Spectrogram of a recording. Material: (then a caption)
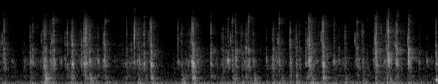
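Plastic. Fingertips of both hands type on a full-size black plastic computer keyboard resting on a desk, the hands staying on the keys throughout. A steady, quick run of short, dry plastic key taps and clicks is heard, with a louder tap right at the end.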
